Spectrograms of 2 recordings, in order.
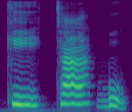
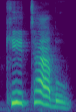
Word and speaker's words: kitabu: And lastly here there is syllable key plus ta plus bu you get kitabu kitabu kitabu which is a book so that one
